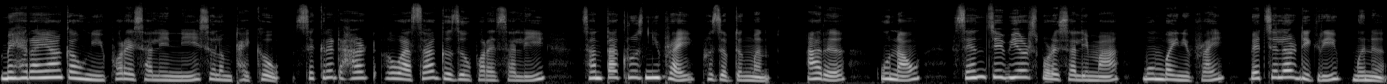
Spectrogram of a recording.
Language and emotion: Bodo, neutral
